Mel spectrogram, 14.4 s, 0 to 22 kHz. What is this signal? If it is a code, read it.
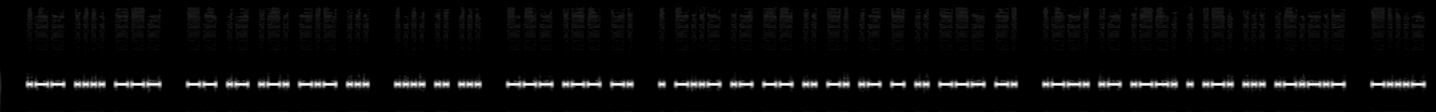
Morse code, heard as a keyed tone, about 30 wpm, 1000 Hz. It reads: WHO MARKS HIS OWN EXAMINATION PAPERS. <BT>
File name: qotdfiles / 30wpm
